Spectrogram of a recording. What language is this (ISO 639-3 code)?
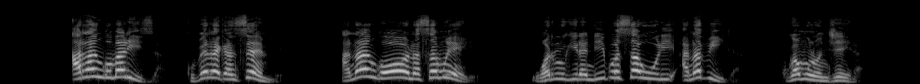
nya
